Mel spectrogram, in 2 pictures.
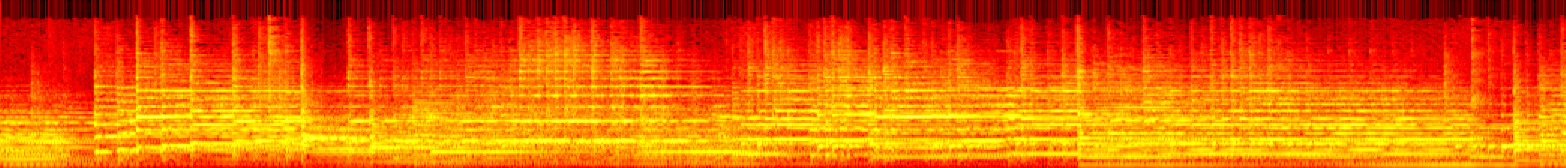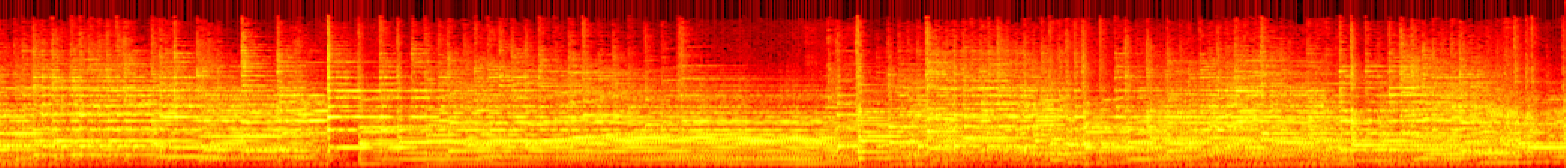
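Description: Concert cimbalom played with soft hammers in Hungarian folk style, a continuous flow of struck string notes that ring on over one another and sound close to a piano. There is a brief drop in level about a second in.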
